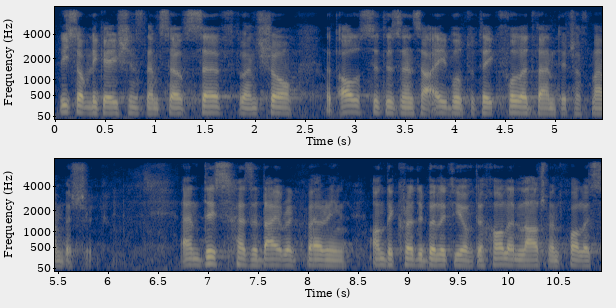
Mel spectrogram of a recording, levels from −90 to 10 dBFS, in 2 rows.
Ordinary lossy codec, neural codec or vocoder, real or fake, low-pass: none; codec, 16 kHz, 4 kbps, FunCodec, trained on LibriTTS, 50 frames a second; fake; 7.2 kHz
